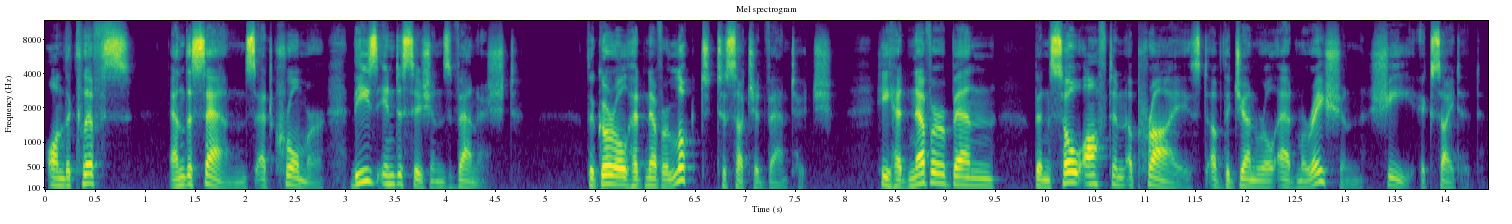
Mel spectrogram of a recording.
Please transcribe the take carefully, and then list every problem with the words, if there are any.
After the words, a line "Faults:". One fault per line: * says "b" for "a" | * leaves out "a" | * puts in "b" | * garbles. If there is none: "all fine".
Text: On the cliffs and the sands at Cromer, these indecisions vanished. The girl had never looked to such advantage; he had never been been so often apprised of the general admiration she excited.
On the cliffs and the sands at Cromer, these indecisions vanished. The girl had never looked to such advantage; he had never been been so often apprised of the general admiration she excited.
Faults:
all fine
